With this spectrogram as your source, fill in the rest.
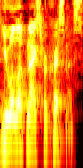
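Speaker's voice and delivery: acted, adamant, very high, angry insistence. Retelling what the woman cutting her hair said during the haircut, mock-angry and adamant. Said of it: "Her tone is like so angry and so adamant".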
